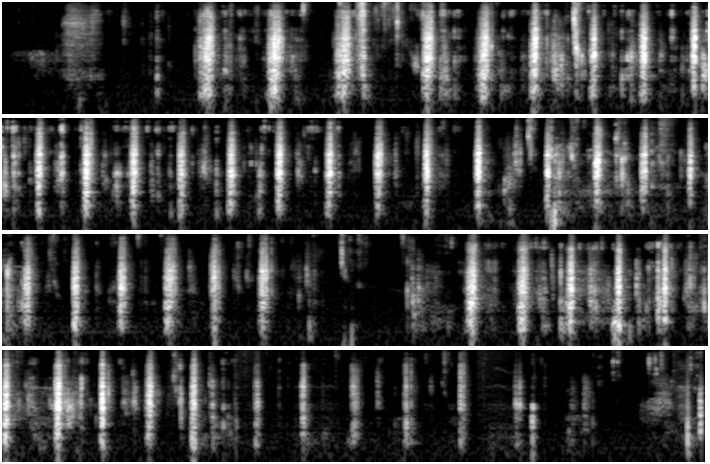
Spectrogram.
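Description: Close-miked chewing of a crunchy rice-cracker spoon, with many sharp, crisp crackles in two long runs and a short pause about two-thirds of the way through.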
